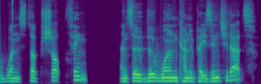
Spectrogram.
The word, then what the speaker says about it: Theone: Theone. Yeah, there you're saying that right. You can say as you want to. It's a play on words. The one put together, Theone.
